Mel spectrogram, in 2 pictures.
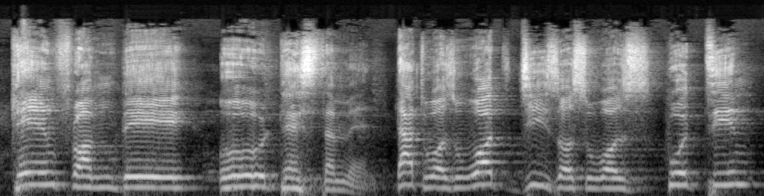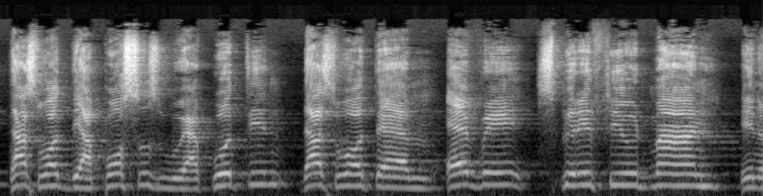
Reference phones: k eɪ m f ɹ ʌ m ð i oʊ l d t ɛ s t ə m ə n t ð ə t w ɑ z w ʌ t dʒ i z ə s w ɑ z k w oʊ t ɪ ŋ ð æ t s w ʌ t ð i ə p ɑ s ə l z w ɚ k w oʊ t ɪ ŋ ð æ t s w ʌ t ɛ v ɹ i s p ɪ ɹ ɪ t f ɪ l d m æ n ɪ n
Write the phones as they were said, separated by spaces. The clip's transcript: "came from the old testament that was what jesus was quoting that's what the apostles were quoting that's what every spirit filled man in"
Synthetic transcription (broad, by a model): k eɪ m f ɹ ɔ m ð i oʊ l d t ɛ s t ə m ə n t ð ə t w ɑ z w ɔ t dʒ i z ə s w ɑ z k w oʊ t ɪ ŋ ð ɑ t s w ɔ t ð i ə p ɑ s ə l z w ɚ k w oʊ t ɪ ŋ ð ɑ t s w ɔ t ɛ v ɹ i s p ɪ ɹ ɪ t f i l d m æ n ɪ n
